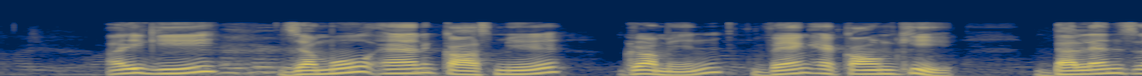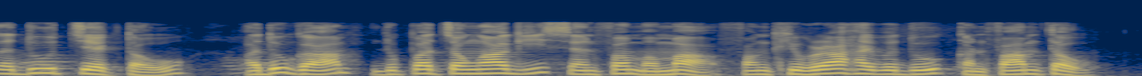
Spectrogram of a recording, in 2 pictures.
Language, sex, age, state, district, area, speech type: Manipuri, male, 18-30, Manipur, Kangpokpi, urban, read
